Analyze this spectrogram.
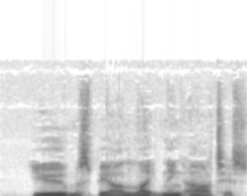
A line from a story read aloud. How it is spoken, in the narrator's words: she said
